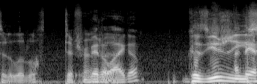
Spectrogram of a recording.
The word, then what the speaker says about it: vitiligo: I think he had uh what is it validigo oh Vitiligo God I always get that mixed up for no you said it right you should pronounce it a little different Vitiligo because usually you say no usually you say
